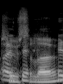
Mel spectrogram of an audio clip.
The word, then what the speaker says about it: Trousselot: Well, Navarre Trousselot, am I saying that right? – Yeah, that's right. Trousselot.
